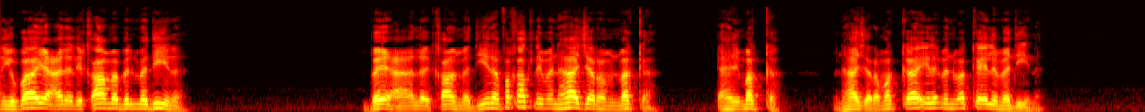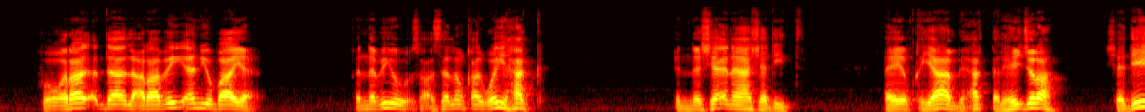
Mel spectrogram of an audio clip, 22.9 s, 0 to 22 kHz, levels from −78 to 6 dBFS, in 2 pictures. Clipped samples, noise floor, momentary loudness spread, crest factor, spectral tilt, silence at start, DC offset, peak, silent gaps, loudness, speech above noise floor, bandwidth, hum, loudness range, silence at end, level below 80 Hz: under 0.1%; -64 dBFS; 12 LU; 18 dB; -5.5 dB/octave; 0 s; under 0.1%; 0 dBFS; none; -17 LUFS; 48 dB; 16 kHz; none; 5 LU; 0 s; -58 dBFS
